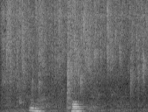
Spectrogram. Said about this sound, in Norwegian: Kan du ta tida på meg mens jeg dusjer? Fra nå. Vi er der nå. Eldstejenta tar tida på meg i dusjen.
